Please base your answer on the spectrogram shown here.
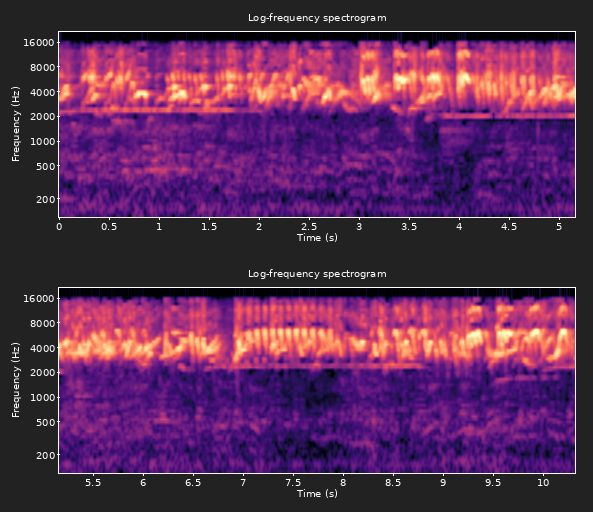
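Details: A young contest-winning Oriental skylark from Cilacap gives a dense, continuous song of rapid high chirps, trills and buzzy phrases with a few long steady whistles; faint voices in the background.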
